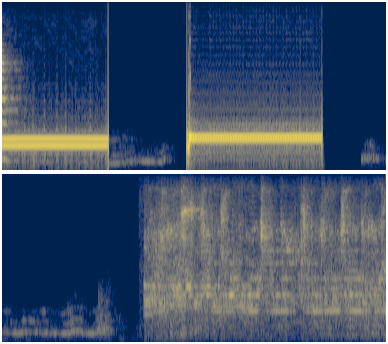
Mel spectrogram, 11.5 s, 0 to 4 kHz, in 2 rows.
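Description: Telephone dial tone heard after star 2 is pressed to transfer a call: two loud, steady low-pitched tones separated by a short silent gap, followed after a pause by a fainter, busier murmur.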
